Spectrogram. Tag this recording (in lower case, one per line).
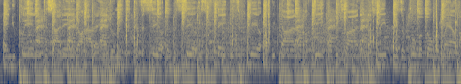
skateboard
